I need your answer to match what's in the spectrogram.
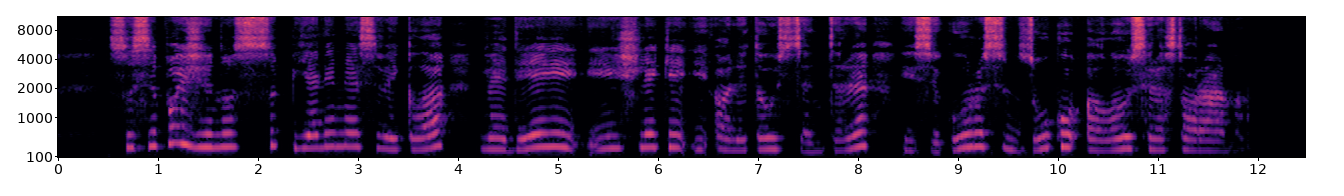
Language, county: Lithuanian, Vilnius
